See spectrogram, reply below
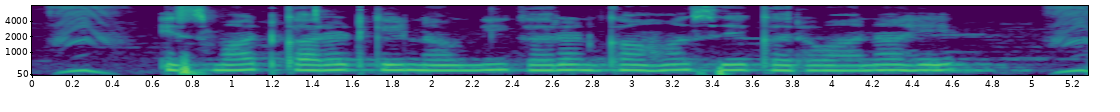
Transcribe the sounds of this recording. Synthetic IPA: ɪsmaːɾʈkaːɾəʈkenɐʋnikɐɾənkɐɦãsekɐɾʋaːnaɦɛː

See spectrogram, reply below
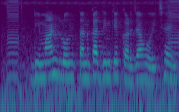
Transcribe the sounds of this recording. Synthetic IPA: ɖimãːɳɖlolnt̪ənkad̪inkekəɾd͡ʒaɦojt͡ʃʰɛ

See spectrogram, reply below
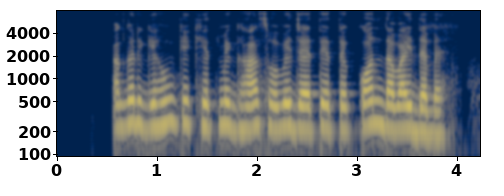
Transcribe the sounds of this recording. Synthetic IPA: ɐɡəɾɡeɦũkekʰeːt̪mẽɡʱaːsɦoːwed͡ʒaːt̪et̪okɔːnd̪ɐʋaːid̪ɐbɛː

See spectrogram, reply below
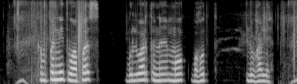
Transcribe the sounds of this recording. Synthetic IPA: kəmpənit̪ʋaːpəs | bʊlʋaɾt̪ənemoːk̚bəɦut̪̚ | lubʱaːle

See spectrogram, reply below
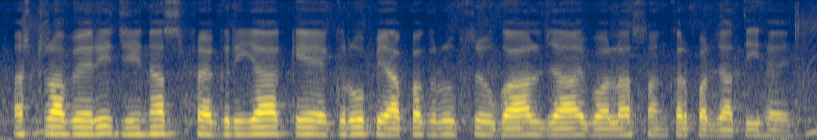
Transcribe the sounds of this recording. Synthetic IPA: əsʈɾaːbeːɾid͡ʒiːnəspʰɛːɡɾijakeeɡɾobjaːpəkɾuːpseʊɡaːld͡ʒaːjʋaːlasə̃ŋkəɾpəɾd͡ʒaːt̪iɦɛː

